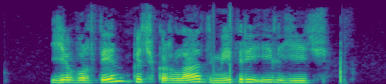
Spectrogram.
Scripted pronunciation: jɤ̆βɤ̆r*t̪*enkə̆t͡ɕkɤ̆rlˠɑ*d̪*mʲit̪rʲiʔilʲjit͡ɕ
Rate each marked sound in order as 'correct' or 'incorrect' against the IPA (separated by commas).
correct, correct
